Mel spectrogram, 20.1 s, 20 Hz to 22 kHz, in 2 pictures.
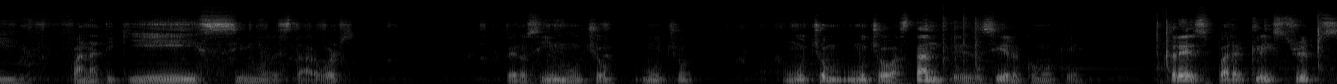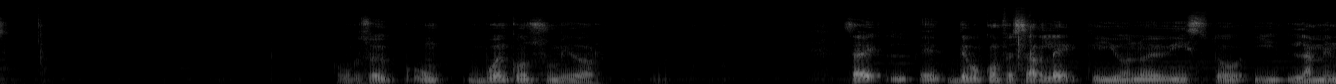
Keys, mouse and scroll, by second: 0.1 middle click, 0.7 click, 1.7 middle click, 2.4-3.9 drag, 5.1-6.4 drag, 5.9 middle click, 6.6 click, 8.2 KP_Add, 9.8 3, 11.5-13.3 shift+middle drag, 13.5 middle click, 14.3-17.2 drag, 18.8 f, 19.8 click.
